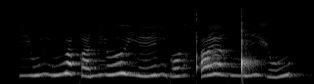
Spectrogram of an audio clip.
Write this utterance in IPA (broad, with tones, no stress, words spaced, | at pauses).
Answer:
ju˧˥˧ŋuː˧˥˧qi˨˥n jɤː˧˥˧jeː˨˥ŋɡɔ˨˥zqʼɛː˧˥˧ʁ ŋ͡ǃi˧˥˧ ʒu˨˥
